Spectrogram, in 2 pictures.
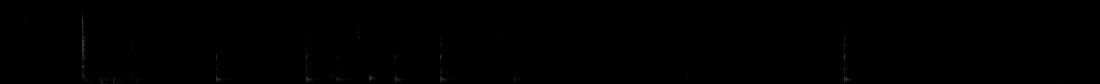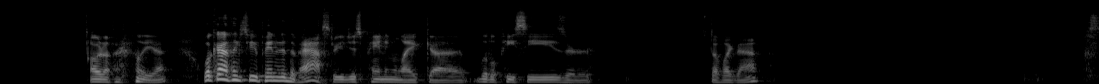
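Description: A plastic figure taps and clicks as a hand handles it.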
